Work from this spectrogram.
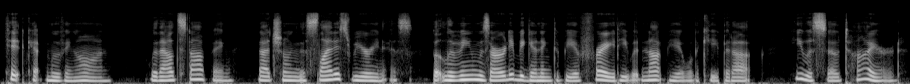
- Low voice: No, high, 190 Hz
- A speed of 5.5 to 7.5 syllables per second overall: Yes, 5.9 syllables/s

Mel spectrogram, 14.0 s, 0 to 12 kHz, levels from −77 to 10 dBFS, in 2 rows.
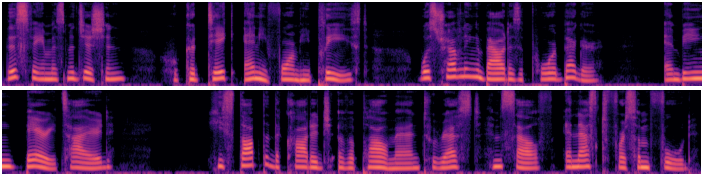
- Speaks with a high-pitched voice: Yes, high, 200 Hz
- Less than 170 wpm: Yes, average, 160 wpm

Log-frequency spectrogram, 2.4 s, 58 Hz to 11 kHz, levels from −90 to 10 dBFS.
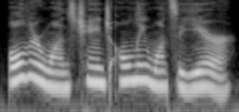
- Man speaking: No, female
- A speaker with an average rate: Yes, average, 175 wpm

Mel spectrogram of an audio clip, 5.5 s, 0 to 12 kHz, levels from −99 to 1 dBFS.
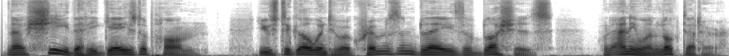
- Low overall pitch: Yes, low, 115 Hz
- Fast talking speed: Yes, fast, 230 wpm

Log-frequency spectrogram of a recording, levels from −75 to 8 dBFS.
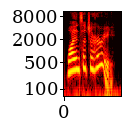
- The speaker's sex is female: Yes, female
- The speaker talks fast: Yes, fast, 260 wpm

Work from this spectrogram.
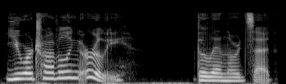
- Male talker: No, female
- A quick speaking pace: No, average, 145 wpm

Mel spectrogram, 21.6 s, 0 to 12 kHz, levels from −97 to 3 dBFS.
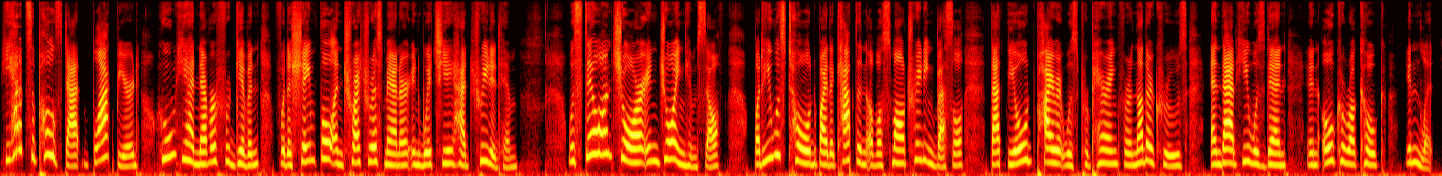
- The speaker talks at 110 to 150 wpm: No, average, 160 wpm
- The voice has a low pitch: No, very high, 260 Hz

